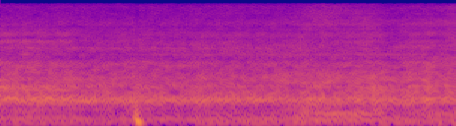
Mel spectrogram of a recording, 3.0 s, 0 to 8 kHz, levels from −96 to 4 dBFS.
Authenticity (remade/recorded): remade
